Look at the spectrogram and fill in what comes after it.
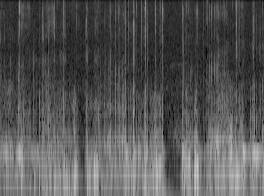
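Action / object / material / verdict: scrape / foam microphone cover studded with metal pins / foam, metal / none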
